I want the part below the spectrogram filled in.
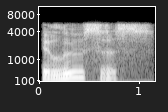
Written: Eleusis

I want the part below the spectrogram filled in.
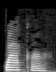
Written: whacker

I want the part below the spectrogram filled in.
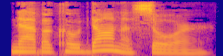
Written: Nabuchodonosor

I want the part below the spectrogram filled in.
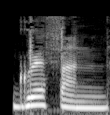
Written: gryphon

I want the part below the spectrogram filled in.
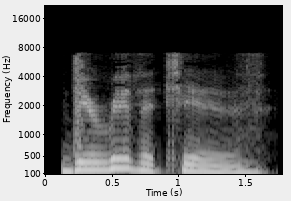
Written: derivativeness

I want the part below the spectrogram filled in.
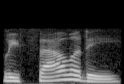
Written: lethality

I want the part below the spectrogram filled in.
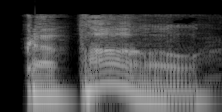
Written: capot

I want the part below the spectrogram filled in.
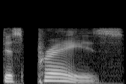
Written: dispraise

